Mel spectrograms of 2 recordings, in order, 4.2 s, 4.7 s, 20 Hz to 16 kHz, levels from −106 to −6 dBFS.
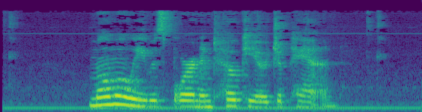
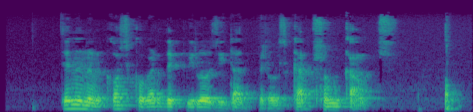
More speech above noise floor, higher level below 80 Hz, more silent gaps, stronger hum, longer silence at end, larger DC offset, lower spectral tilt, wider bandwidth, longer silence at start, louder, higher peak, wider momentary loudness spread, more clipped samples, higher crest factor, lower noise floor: second, 26 dB vs 39 dB; first, -62 dBFS vs -76 dBFS; neither; neither; first, 0.5 s vs 0.1 s; neither; about the same, -5.5 dB/octave vs -6 dB/octave; first, 11.5 kHz vs 9.8 kHz; first, 0.9 s vs 0.65 s; first, -21 LUFS vs -32 LUFS; first, -6 dBFS vs -16 dBFS; first, 15 LU vs 11 LU; neither; about the same, 16 dB vs 16 dB; second, -46 dBFS vs -70 dBFS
